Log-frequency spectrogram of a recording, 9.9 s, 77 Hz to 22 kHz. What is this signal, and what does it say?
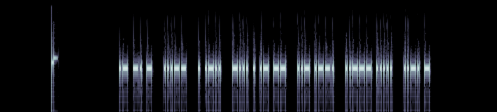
Morse code, heard as a keyed tone, about 36 wpm, 700 Hz. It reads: ANT 3 EL BEAM UP 25 FT
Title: Practice QSO - Exchange 2 - Info - 35wpm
